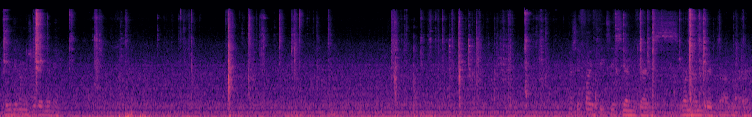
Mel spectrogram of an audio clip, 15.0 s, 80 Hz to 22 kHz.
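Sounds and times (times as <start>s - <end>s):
steady low hum: 0.0s - 15.0s
metal tongs clinking on plate: 12.3s - 15.0s.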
